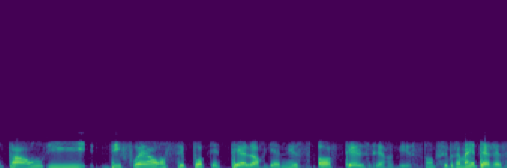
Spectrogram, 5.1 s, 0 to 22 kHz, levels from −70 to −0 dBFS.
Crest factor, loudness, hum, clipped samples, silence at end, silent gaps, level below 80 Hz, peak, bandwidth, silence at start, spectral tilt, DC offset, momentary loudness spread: 20 dB; -22 LUFS; none; under 0.1%; 0 s; none; -66 dBFS; -2 dBFS; 4.9 kHz; 0 s; -7.5 dB/octave; under 0.1%; 11 LU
